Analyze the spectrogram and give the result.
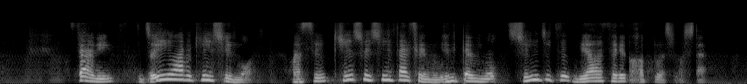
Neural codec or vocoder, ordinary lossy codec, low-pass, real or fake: codec, 16 kHz, 0.5 kbps, FreqCodec, smaller model; none; 7.2 kHz; fake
